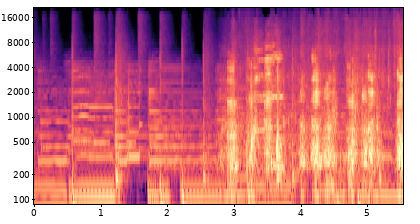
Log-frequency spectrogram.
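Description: A pig gives rough, snorting oinks in quick irregular bursts after a short stretch of music.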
